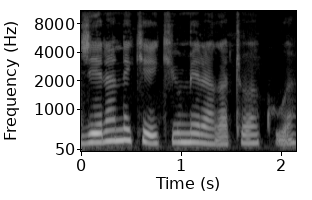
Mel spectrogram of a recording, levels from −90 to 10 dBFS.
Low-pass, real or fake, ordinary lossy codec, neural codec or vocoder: none; real; none; none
